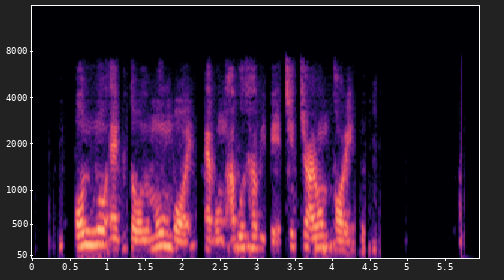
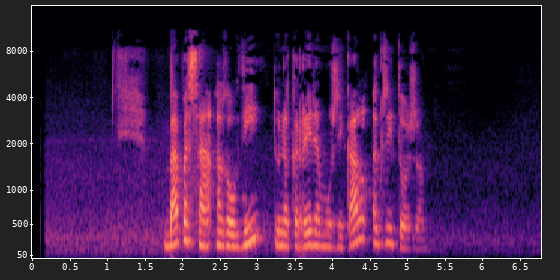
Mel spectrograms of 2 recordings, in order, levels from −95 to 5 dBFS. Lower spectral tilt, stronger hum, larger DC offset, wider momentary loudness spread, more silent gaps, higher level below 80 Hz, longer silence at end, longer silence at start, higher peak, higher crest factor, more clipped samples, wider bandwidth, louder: first, -8 dB/octave vs -3 dB/octave; neither; neither; second, 17 LU vs 20 LU; first, 0.47-0.51 s, 4.70-4.74 s, 4.90-4.95 s, 5.04-5.55 s vs none; first, -56 dBFS vs -68 dBFS; second, 0.2 s vs 1.55 s; second, 0.35 s vs 1.15 s; about the same, -2 dBFS vs 0 dBFS; second, 16 dB vs 22 dB; neither; second, 7.2 kHz vs 11.5 kHz; about the same, -18 LUFS vs -19 LUFS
